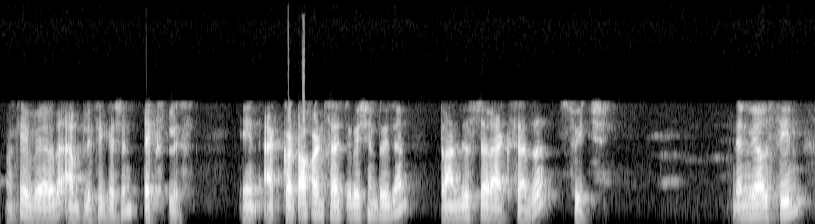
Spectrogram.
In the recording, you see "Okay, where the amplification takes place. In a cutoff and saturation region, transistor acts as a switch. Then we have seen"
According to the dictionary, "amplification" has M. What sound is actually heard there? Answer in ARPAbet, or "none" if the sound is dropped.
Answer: M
